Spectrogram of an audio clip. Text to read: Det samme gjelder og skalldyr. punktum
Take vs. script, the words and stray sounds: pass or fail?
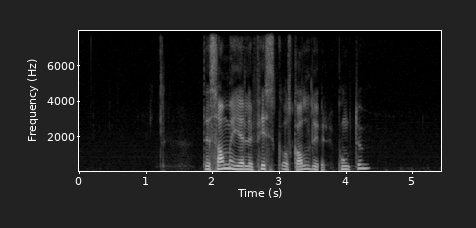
fail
